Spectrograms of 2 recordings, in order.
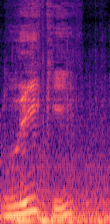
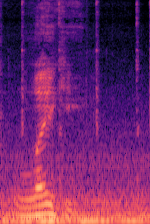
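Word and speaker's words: Leakey: camp wood over to lakey texas it's spelled l-e-a-k-e-y looks like leaky but it is pronounced lakey in this area it's highway 337 and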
